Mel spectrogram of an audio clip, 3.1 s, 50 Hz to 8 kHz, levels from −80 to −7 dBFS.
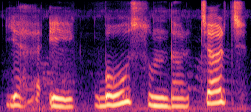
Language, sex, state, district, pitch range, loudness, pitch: Hindi, female, Uttar Pradesh, Saharanpur, 210-265 Hz, -15 LUFS, 230 Hz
